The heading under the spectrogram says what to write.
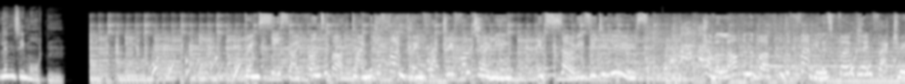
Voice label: uk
